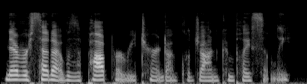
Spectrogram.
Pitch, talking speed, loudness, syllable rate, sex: 190 Hz, 215 wpm, -21 LUFS, 6.9 syllables/s, female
